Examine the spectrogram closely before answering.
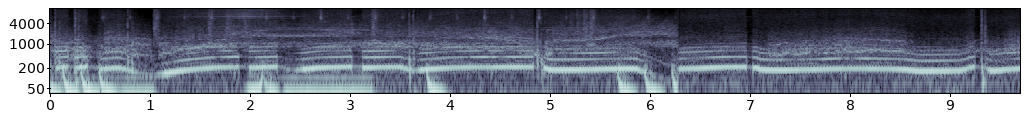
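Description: A car engine revs hard, rising and dropping in pitch with quick gear changes.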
